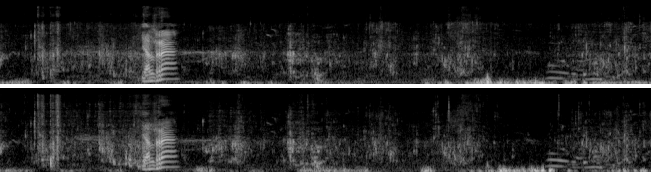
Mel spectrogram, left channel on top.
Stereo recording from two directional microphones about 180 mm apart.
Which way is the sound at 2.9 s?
35° right (ahead or behind).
